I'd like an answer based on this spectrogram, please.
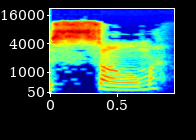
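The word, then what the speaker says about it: Sawm: Number 4 is the Som. It's pronounced with the long O.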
